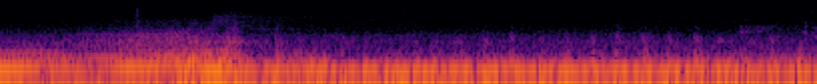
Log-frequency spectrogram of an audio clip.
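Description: A car fitted with an iE adjustable crackle exhaust tune revs and then lifts off, its engine dropping into a low rumble with faint crackles and pops trailing through the exhaust, heard from inside.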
